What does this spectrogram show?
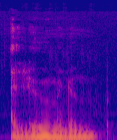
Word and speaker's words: aluminum: I mean, we clearly pronounce things differently, like aluminium, aluminum. We call it aluminium, and we say roof, not roof, because then what would the dogs do?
